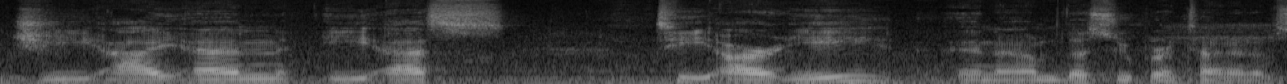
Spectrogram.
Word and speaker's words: Ginestre: Janestri did get down there when we start working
